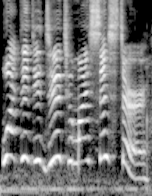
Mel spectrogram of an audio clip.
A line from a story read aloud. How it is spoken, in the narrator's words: screamed Catherine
